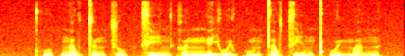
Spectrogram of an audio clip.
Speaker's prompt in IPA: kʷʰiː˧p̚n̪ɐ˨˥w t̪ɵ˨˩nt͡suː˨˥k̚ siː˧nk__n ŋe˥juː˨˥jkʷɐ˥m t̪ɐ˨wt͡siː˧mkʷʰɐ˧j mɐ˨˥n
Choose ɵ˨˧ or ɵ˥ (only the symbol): ɵ˥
